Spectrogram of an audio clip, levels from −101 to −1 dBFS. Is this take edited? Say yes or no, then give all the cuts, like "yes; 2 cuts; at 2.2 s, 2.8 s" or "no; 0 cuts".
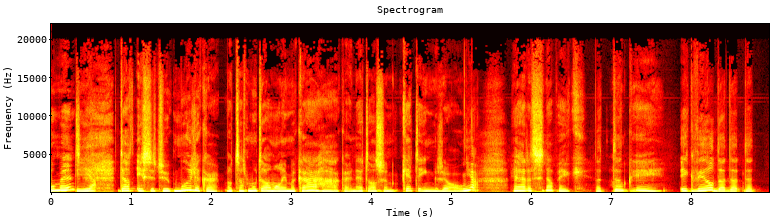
no; 0 cuts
